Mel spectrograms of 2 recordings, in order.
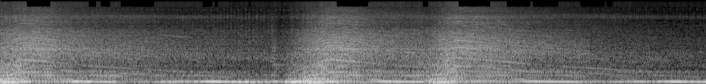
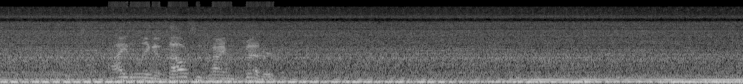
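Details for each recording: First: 1998 Mustang GT 4.6 2V after intake manifold and cracked PCV hose replacement: after a throttle blip a loud hum lingers and the idle nearly dies, from a faulty idle air control valve that is about to be replaced. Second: 1998 Mustang GT, 4.6 2V V8, after replacing the faulty idle air control valve and a cracked PCV hose: steady idle, two quick throttle blips, clean return to idle, no more loud hum on deceleration.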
